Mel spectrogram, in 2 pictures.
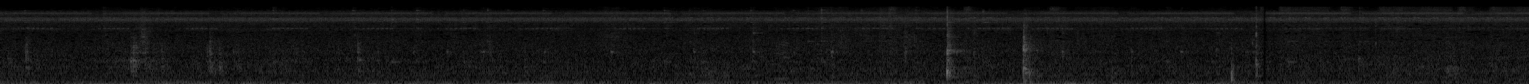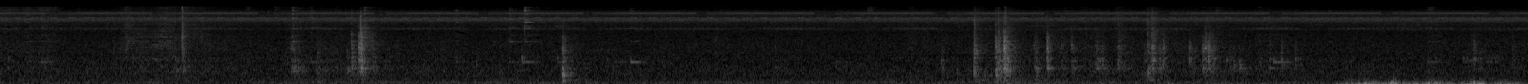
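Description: Steady high-pitched insect chorus, crickets or similar, with scattered light knocks and clicks every few seconds and a brief low rumble near the end.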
